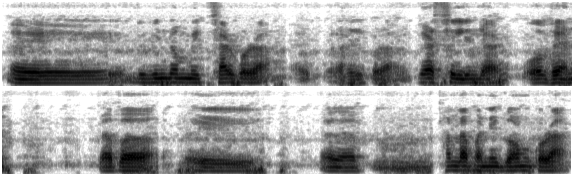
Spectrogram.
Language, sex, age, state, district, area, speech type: Assamese, male, 60+, Assam, Golaghat, urban, spontaneous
